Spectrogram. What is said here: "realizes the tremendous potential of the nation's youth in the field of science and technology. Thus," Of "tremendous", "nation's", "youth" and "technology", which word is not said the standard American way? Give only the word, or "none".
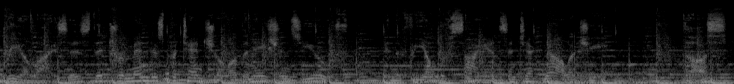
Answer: none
